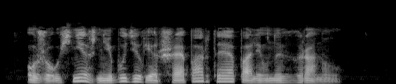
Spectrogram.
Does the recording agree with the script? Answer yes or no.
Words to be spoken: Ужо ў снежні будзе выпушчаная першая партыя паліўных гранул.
no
